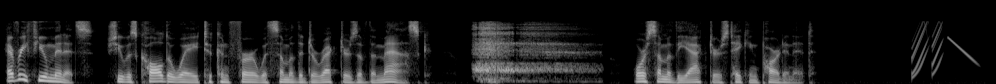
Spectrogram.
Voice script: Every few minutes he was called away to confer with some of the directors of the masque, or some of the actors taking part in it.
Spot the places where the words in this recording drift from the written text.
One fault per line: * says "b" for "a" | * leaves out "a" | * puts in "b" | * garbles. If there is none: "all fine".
* says "she" for "he"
